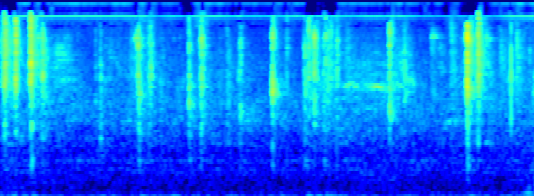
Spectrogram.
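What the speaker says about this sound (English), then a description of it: "Help if I could type." Quick, light keystrokes on a computer keyboard tap in an irregular rhythm, faint and close, with brief pauses between short bursts and no voices.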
